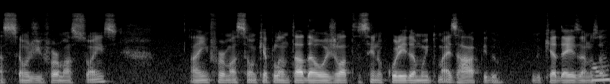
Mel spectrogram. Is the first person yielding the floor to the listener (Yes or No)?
Yes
